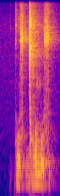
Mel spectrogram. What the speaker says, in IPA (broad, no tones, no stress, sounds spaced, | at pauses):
k u s ɡ͡ǀ o m u s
